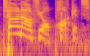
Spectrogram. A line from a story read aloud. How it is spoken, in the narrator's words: Quentin bellowed, and he sounded so thunderously Snape-like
